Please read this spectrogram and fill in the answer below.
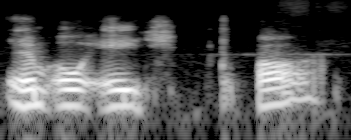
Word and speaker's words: Mohr: pull up the more m-o-h-r etymology the german pronunciation of more correct yeah pull it up that's it mohr this description i've come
